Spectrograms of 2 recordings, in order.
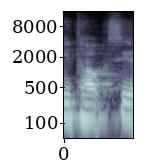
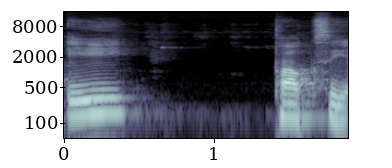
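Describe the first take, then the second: First: Said in the usual way. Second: "ईथॉक्सी" very slowly, first sound held, then a gap; slow syllable split. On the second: Shown as a demonstration. Teacher giving students the two-carbon name, "ईथॉक्सी" slowly in separated parts. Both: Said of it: "तो इसे क्या बोलूँगा".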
